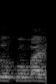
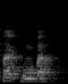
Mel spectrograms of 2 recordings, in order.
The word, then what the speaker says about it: Sopomba: See the way they wrote Sopomba here? Sopomba, that is the right way to say it. It's not Sakpomba. People say Sakpomba Road, Sakpomba Road. There's nothing like Sakpomba Road. It's Sopomba Road.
